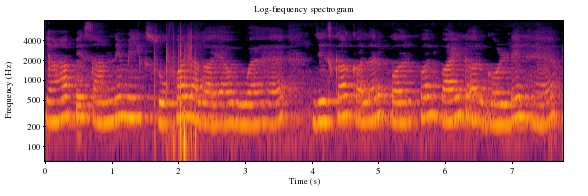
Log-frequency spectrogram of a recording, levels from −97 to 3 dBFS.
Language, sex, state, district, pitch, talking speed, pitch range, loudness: Hindi, female, Jharkhand, Garhwa, 245 Hz, 125 wpm, 230-280 Hz, -22 LUFS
